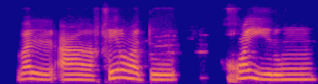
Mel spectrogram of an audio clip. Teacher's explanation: اب دیکھیں یہاں پر ہم دو طریقے سے پڑھ سکتے ہیں ایک ایسے را دو پیش رن خیرون بھی پڑھ سکتے ہیں اور دوسرا یہ کہ را کو ہم واو میں ملا بھی سکتے ہیں یعنی ادغام کریں گے اسے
